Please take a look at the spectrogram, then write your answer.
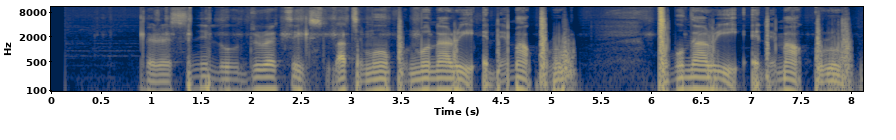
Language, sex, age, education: Yoruba, male, 30-45, tertiary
